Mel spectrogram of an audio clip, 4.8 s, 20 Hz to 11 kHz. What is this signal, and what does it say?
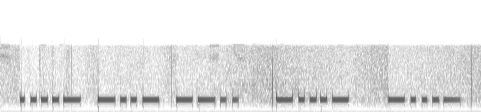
Morse code, heard as a keyed tone, about 21 wpm, 390 Hz. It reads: 4XZ <BT> <BT>
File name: Short Wave Radio Noise 4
